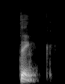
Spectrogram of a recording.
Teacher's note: just the basic idea voiceless is going to match voiceless so if you're doing a voiceless th the alternative way to do that would be a dental t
